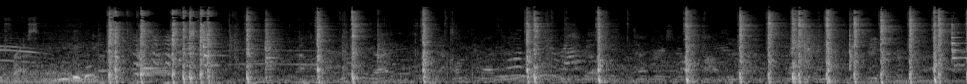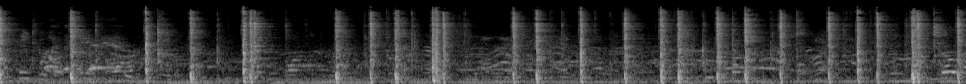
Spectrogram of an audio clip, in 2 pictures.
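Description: A paintball gun fires sharp popping shots in quick bursts.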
